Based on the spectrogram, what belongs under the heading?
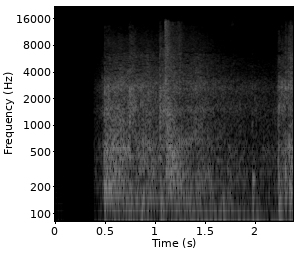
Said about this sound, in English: Residents of Kapenguria, a town in western Kenya, woke up to the sound of gunfire Thursday as an alleged terror suspect killed several officers in a police station.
